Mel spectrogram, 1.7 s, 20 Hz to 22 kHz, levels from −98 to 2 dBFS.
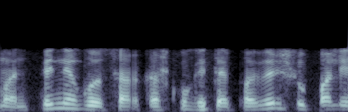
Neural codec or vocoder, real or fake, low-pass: vocoder, 22.05 kHz, 80 mel bands, WaveNeXt; fake; 3.6 kHz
